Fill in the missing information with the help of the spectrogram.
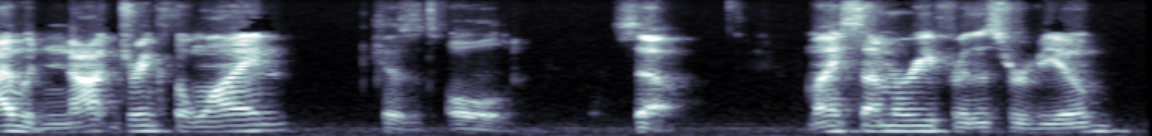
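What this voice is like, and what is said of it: Usual voice. Nothing is said of it.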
